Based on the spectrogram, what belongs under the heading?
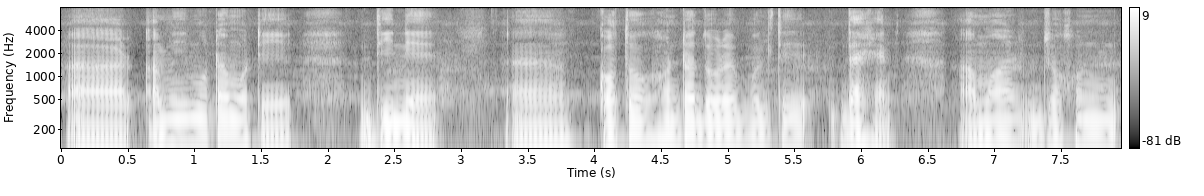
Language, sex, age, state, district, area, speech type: Bengali, male, 18-30, West Bengal, Murshidabad, urban, spontaneous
